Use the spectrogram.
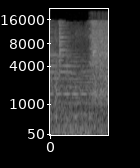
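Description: A short burst of a train-themed attack effect from the SaGa Magical Train skill in a video game, a dense rushing rumble lasting under a second with no talk over it.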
